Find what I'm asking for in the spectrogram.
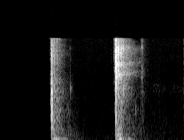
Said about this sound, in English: I'm clapping right now, everyone. I'm just yeah. round of freaking applause.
